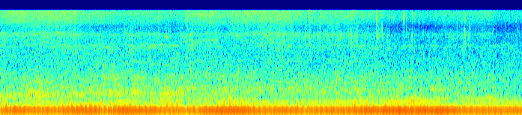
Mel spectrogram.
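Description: A steady, low mechanical hum, such as a running motor or engine, holding an even pitch throughout.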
